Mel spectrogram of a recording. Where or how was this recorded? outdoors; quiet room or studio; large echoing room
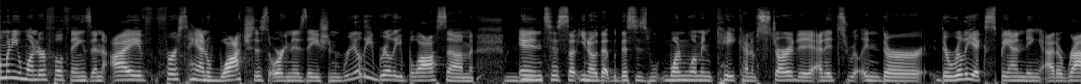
quiet room or studio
